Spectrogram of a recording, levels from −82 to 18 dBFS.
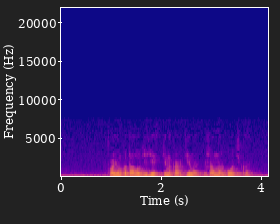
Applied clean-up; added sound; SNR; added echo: none; none; none; none.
